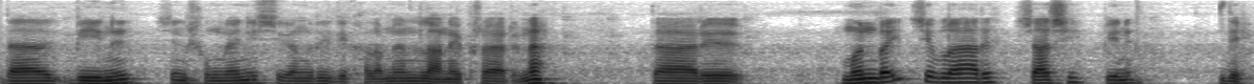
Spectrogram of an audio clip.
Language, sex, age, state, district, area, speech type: Bodo, male, 30-45, Assam, Kokrajhar, rural, spontaneous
